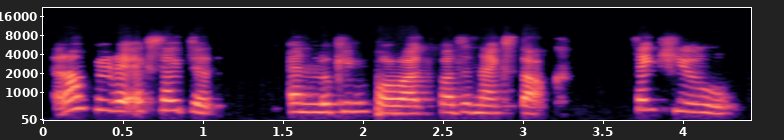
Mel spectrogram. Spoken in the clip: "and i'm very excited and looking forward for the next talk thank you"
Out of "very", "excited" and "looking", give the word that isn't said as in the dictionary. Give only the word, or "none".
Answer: very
